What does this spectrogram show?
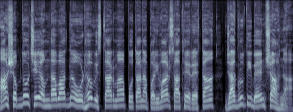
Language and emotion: Gujarati, neutral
